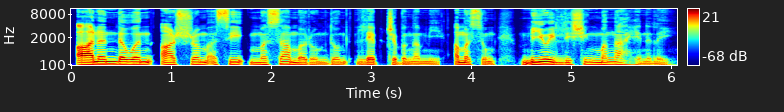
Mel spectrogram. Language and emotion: Manipuri, neutral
